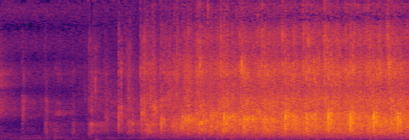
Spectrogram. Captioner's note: audience applauding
